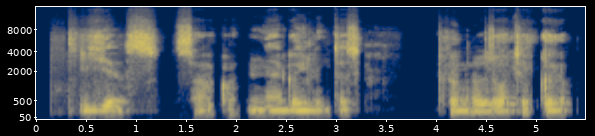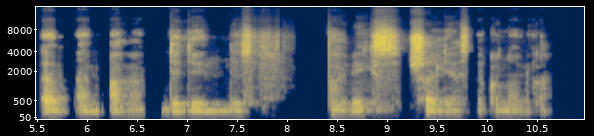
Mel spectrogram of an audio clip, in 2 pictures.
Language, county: Lithuanian, Kaunas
